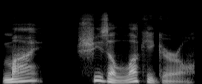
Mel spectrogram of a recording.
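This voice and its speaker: Man acting blustering, excitable executive with swooping pitch. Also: slow pace, no echo, studio quality, heavily acted. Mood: pleased, pompous. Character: blustering male network executive, pompous, easily panicked.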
